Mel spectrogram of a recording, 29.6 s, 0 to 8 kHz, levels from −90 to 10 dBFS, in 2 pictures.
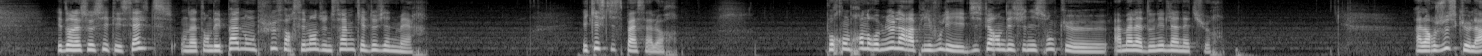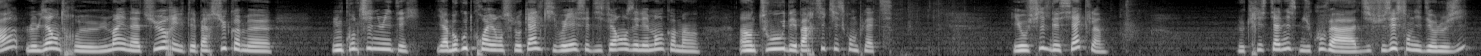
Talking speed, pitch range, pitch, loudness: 175 wpm, 205-265 Hz, 230 Hz, -18 LUFS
